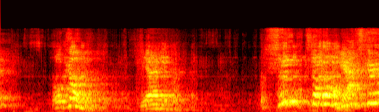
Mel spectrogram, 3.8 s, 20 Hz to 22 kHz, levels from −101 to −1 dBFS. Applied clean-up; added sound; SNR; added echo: neural separator model SepFormer DNS4.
